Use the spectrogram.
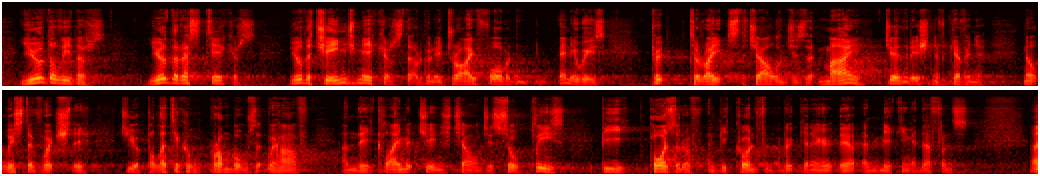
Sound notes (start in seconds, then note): none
